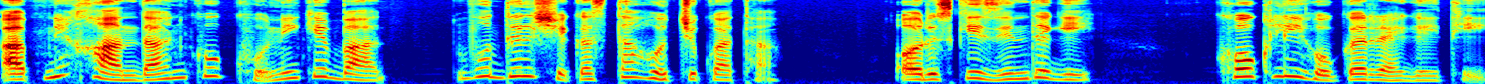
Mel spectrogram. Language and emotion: Urdu, sad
